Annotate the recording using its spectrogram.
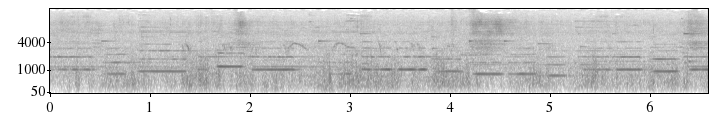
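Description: High school marching band playing its field show: held brass chords, with a melody of long notes moving from pitch to pitch above them.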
